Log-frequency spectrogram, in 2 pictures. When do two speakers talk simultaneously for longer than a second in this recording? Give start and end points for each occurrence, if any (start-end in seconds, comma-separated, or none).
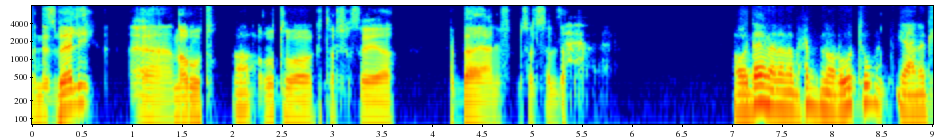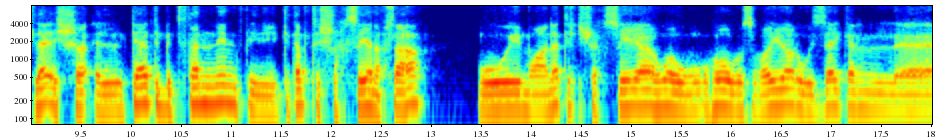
none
